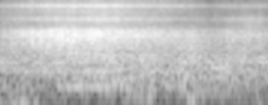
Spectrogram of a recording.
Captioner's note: waves crashing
